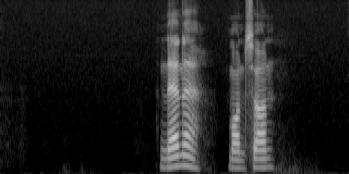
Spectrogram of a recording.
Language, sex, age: Danish, male, 24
